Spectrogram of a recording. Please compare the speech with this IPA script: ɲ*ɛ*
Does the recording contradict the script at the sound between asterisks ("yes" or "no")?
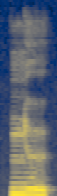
yes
